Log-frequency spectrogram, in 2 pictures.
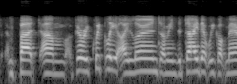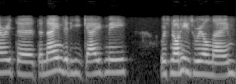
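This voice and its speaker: A speaker with an Australian accent talks at a moderate pace. The intonation is flat and monotone. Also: woman, medium pitch for a woman. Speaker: show panelist. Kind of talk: casual chat.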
